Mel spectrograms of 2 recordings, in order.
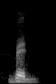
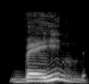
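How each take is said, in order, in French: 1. La voyelle est un e simple et bref. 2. La voyelle glisse vers un son i. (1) "tu dis Ben" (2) "Tu ne dis pas Bein"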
